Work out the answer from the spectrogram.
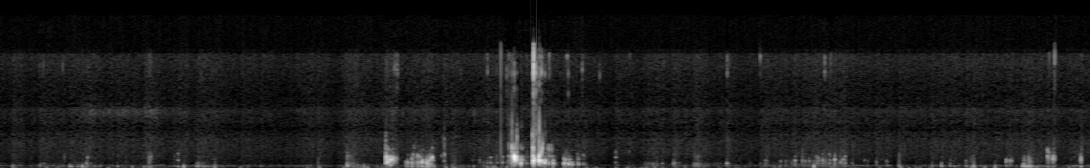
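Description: Irregular gurgling, squelching and low rumbling bursts with quiet gaps, typical of stomach growling from digestion after a large meal.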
